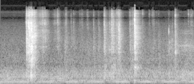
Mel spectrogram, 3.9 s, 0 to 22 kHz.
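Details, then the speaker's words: Old film camera being inspected before purchase, shutter at a slow speed; crisp, clean mechanical clicks with no drag or hesitation; shutter firing normally at slow speeds. "let's go down to a 60th and you'll for sure hear it here click click and 30th"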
